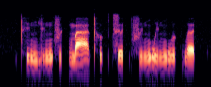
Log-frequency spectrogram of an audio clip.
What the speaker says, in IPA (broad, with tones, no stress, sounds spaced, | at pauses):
t̪ʰ ɪ˨ ŋ j ɪ˨˧ ŋ f ɪ˨ k̚ m aː˨˩ t̪ʰ ʊ˧ k̚ t͡s ɵ˧ t̚ f ɪ˨˥ ŋ w ɪ˨˧ ŋ w ʊ˧ k̚ w ɐ˨ t̚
